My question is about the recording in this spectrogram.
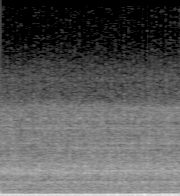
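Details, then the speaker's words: Toyota Vios G type after replacing the worn AC compressor pulley bearing together with its plate and pulley as a set: steady, even low idle, listened to from underneath, with the earlier rough noise gone. "Nah jadi sudah hilang ya suaranya teman-teman harus tidak seperti [Musik] kemarin"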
